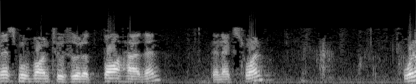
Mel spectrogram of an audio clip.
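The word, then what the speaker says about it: طه: Okay, both of them are 2 harakas long, so we pronounce it Taha, Taha. If we were to make it longer, it's a mistake. Ta or Taha, mistake. Each one has to be 2 harakas.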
